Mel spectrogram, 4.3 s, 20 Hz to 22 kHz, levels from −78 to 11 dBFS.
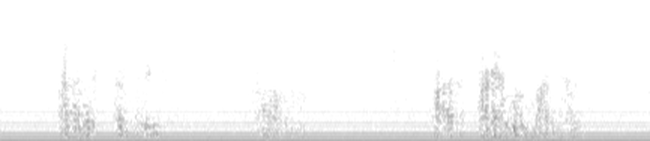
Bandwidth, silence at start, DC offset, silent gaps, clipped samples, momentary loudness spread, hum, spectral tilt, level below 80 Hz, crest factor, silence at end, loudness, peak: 17 kHz; 0 s; under 0.1%; none; under 0.1%; 5 LU; none; -5.5 dB/octave; -54 dBFS; 16 dB; 0 s; -54 LUFS; -36 dBFS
